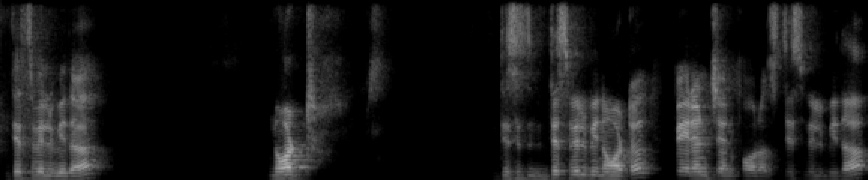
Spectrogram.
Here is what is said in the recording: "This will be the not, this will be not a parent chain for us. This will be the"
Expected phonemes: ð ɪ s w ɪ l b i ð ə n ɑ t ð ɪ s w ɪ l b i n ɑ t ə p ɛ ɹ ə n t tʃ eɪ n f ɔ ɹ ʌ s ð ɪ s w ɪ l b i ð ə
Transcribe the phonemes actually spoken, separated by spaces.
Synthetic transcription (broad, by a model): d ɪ s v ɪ l b i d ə n ɑ t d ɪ s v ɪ l b i n ɑ t ə p ɛ ɹ ə n t s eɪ n f ɔ ɹ ʌ s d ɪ s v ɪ l b i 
